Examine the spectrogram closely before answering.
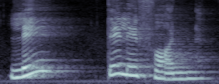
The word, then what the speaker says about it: téléphones: Les téléphones. And remember, we're not pronouncing the S at the end. The S of plural is silent.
